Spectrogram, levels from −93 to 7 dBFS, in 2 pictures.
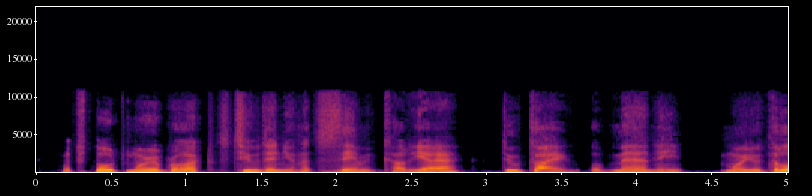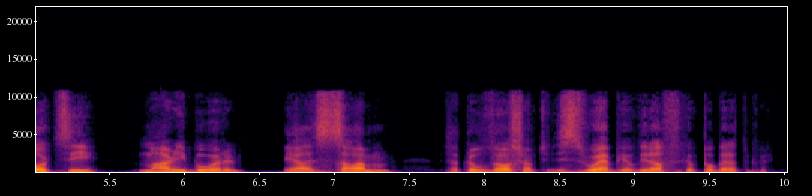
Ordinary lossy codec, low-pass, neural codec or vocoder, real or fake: AAC, 48 kbps; 10.8 kHz; codec, 16 kHz in and 24 kHz out, 0.4 kbps, LongCat-Audio-Codec, four codebook decoder; fake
